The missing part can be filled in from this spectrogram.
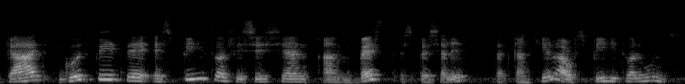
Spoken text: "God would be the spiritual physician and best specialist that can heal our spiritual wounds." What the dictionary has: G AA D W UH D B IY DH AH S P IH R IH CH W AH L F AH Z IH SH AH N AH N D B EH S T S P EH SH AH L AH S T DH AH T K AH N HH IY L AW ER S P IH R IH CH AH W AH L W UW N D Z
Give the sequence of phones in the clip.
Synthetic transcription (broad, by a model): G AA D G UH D B IY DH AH S P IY R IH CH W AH L F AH S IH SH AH N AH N B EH S T S P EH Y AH L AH S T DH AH T K AH N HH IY L AW ER S P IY R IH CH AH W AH L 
